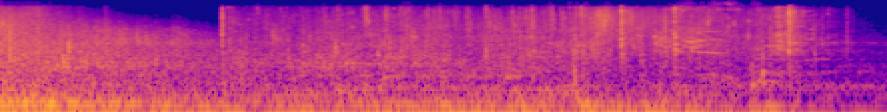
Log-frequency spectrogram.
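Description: Confringo blasting spell from Hogwarts Legacy, a heavy rumbling boom with crackling debris that holds loud and dense throughout before easing off at the end.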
